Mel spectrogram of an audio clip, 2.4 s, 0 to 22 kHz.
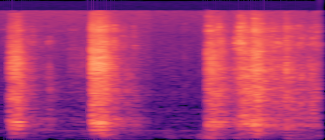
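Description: Electric drive motor and gears of a 1:14 scale RC car whirring in three short bursts as the throttle trigger is blipped, the car shuffling on a wooden tabletop.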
